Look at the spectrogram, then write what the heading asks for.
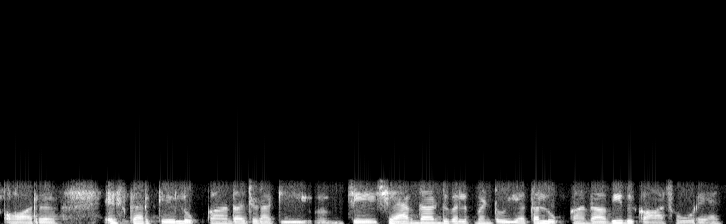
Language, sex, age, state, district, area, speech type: Punjabi, female, 45-60, Punjab, Fazilka, rural, conversation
